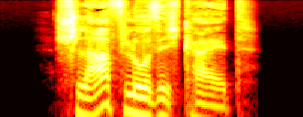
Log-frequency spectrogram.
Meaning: sleeplessness, insomnia
- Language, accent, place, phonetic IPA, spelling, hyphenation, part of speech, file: German, Germany, Berlin, [ˈʃlaːfloːzɪçkaɪ̯t], Schlaflosigkeit, Schlaf‧lo‧sig‧keit, noun, De-Schlaflosigkeit.ogg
